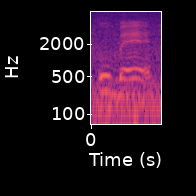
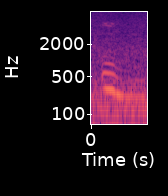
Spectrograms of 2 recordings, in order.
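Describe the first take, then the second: First: The word is said with two syllables. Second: The word is said with one syllable. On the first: The speaker calls it wrong. "It's not ube" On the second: The speaker calls it right. "It's ub"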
